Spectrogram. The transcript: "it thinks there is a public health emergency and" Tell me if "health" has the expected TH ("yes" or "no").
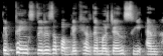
no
